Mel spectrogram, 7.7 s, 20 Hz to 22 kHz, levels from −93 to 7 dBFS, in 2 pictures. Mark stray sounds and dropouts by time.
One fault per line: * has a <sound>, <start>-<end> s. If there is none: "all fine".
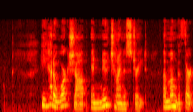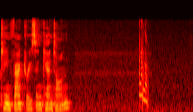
* has a chirp, 6.6-6.8 s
